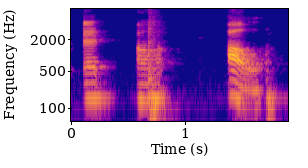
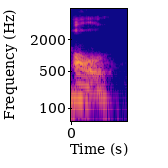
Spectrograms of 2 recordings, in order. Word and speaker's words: et al: It should be at al. It's not l. It's not all.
